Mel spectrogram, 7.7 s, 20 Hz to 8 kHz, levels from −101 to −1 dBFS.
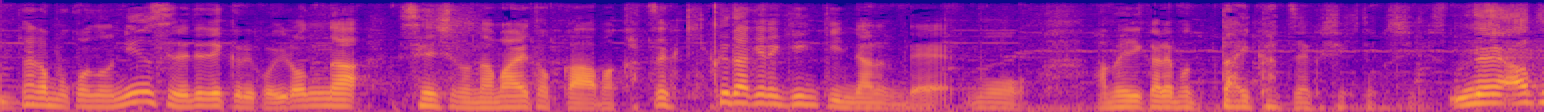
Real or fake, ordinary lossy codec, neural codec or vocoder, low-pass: real; none; none; 7.2 kHz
